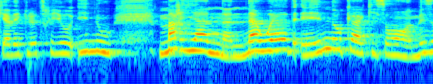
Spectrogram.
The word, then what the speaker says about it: Hnawejë: Alors ça s'écrit Nawedje, mais ça se lit Nawed.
